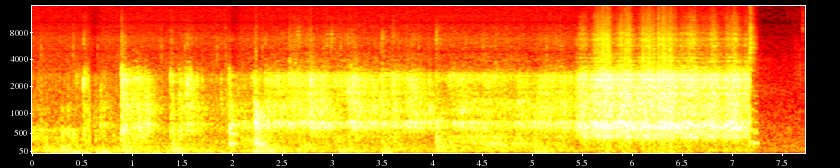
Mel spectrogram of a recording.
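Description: Peanuts being roasted and stirred in a pan at home, giving irregular scraping and clattering that turn into a louder steady rattle toward the end.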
